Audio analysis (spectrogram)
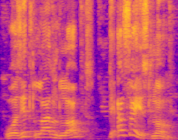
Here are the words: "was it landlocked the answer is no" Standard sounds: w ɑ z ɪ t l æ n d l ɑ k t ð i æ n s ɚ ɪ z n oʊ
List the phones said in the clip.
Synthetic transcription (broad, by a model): w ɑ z ɪ t l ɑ n d l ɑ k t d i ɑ s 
